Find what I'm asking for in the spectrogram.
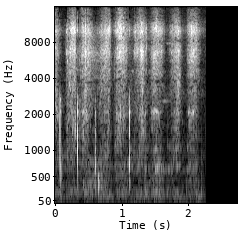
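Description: Cumin being ground on a flat grinding stone for a Bengali fish curry, heard as a series of rough, rhythmic scraping strokes, close and moderately loud, with no voices.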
